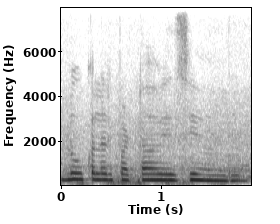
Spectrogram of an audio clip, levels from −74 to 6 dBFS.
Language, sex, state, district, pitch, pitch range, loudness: Telugu, female, Telangana, Mahabubabad, 255 Hz, 240-265 Hz, -12 LUFS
